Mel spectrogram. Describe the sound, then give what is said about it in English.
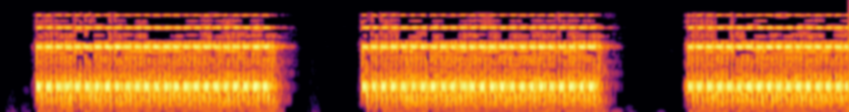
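A telephone rings three times, each ring a loud, buzzy trill lasting just over a second, separated by brief silent pauses in a steady rhythm. No voices are heard. “Afraid to answer it?”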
